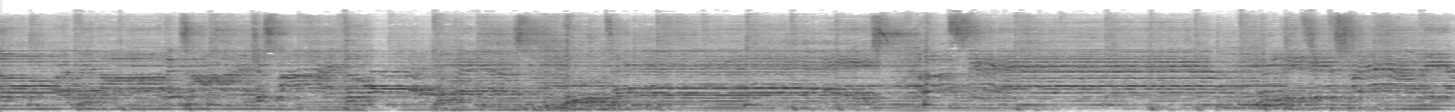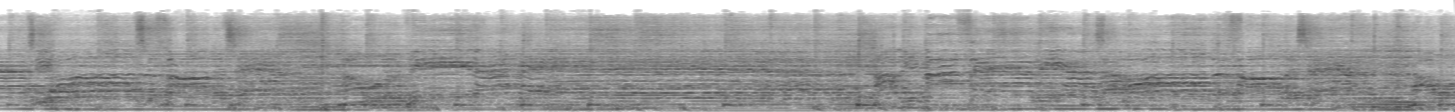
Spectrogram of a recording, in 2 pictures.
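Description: Southern gospel male vocal group singing in harmony into handheld microphones.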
